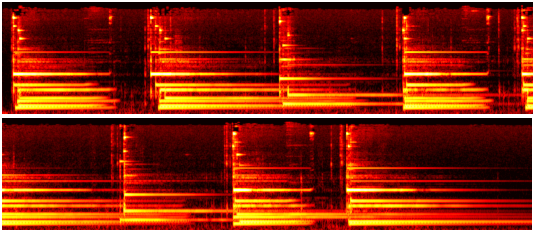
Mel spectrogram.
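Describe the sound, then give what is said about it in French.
A bell rings out in about eight clear, evenly spaced strikes, alternating between two tones, each note sustaining and fading before the next. It sounds steady, with no voices. “D'une cloche.”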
